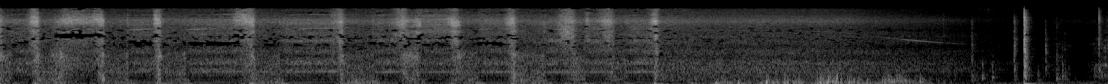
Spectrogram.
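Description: A vacuum cleaner motor roars loudly, then winds down and stops.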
